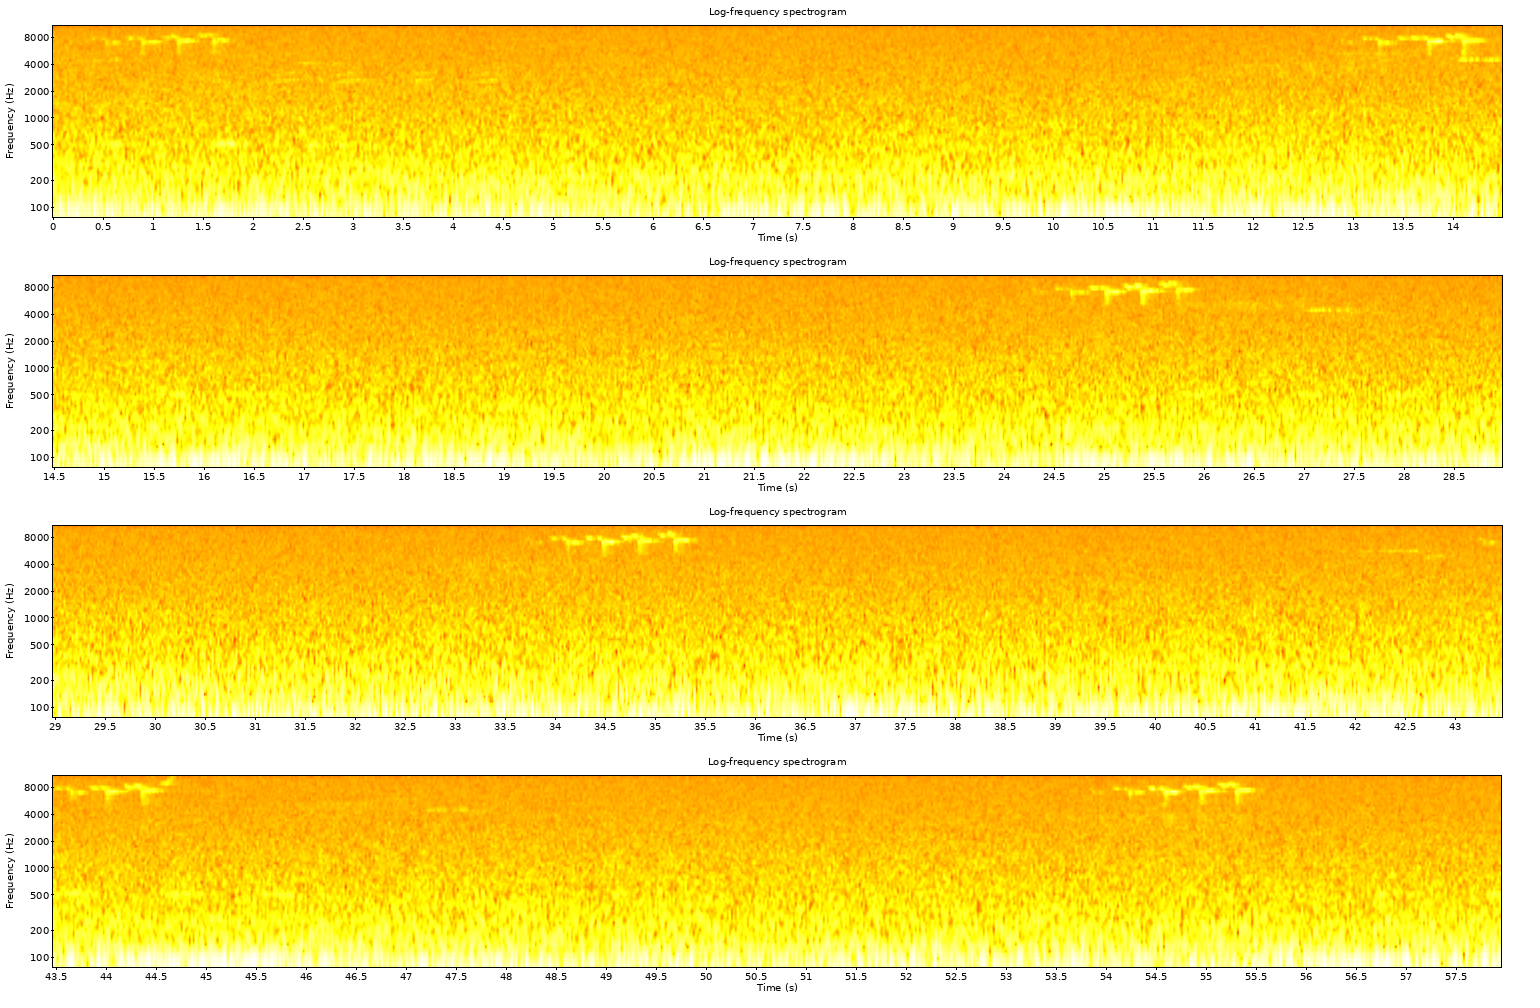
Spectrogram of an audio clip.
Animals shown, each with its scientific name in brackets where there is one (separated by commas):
Red-breasted Nuthatch (Sitta canadensis), Blackburnian Warbler (Setophaga fusca), Mourning Dove (Zenaida macroura), Black-throated Green Warbler (Setophaga virens)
